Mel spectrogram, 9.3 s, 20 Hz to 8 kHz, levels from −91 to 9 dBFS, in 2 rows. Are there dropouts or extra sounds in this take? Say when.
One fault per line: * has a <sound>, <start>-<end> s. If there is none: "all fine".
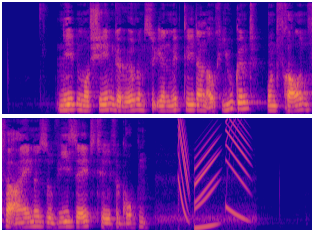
* has a chirp, 7.3-8.4 s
